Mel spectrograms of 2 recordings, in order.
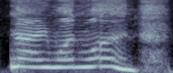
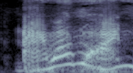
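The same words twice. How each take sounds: First: It is said in a weak, timid voice. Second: It is said in a squawking, parrot-like voice. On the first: "but not in the parrot voice. It was like" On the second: "just like parrots"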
